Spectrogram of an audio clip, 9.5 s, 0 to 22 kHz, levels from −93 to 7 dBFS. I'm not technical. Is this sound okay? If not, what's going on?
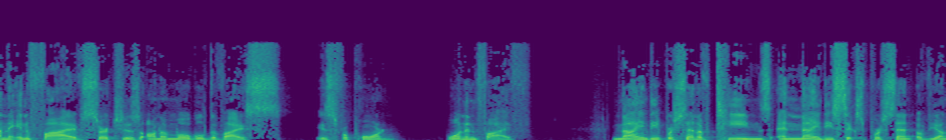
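No. From about 3.67 to 6.75 seconds there is a call bitrate drop: the connection seemed to have less room, so the call's software squeezed the speech into far fewer bits and sent a cruder version of it. You can hear the voice go rougher and duller for those three seconds, losing some of its crispness and clarity, before it returns to its normal, clearer quality once the connection allows more detail again.

At 4.85 seconds, inside that rougher stretch, there is a block of digital silence. For about 5 milliseconds the sound was simply switched off: the audio was replaced by silence, most often because the program didn't hand over the next piece of audio in time. Because the sound drops out and comes back abruptly, with no fade, it lands as a brief tick or click rather than a pause you would notice as a gap.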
